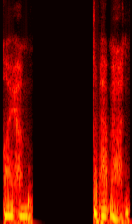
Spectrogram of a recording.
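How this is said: It is said in a very deep voice.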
